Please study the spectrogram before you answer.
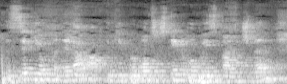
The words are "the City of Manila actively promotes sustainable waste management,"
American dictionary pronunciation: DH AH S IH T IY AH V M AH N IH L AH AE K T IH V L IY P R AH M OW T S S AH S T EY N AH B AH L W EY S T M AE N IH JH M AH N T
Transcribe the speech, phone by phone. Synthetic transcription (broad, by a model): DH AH S IH T IY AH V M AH N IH L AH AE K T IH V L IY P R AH OW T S S AH S T EY N AH B AH L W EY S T M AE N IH JH M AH N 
